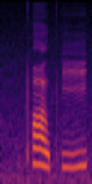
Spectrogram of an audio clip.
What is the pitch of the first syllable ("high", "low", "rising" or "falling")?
falling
